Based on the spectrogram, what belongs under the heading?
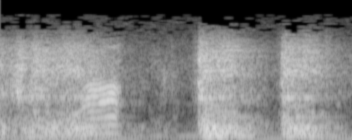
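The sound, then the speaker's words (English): A heavy metal control-cabin door slams shut with a loud, rattling clang that rings briefly, followed by two more short, booming metallic bangs in quick succession. “That makes enough noise for half a dozen metal doors.”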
